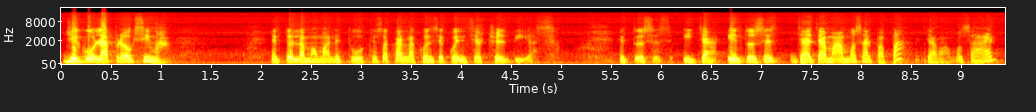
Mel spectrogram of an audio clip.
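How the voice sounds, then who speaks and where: Animated Costa Rican woman telling a story. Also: on the low side, normal speed, slight background noise. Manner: animated storyteller acting out dialogue. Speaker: church speaker. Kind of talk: testimony in a church talk.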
